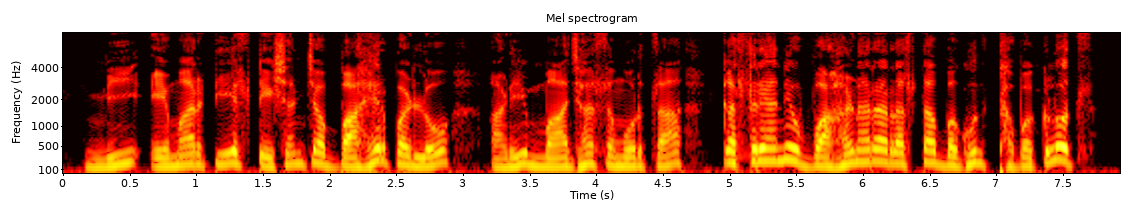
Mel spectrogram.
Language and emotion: Marathi, disgusted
